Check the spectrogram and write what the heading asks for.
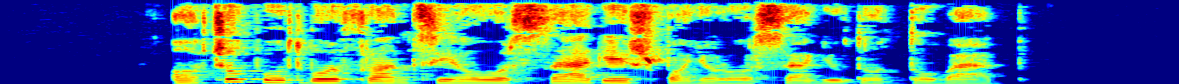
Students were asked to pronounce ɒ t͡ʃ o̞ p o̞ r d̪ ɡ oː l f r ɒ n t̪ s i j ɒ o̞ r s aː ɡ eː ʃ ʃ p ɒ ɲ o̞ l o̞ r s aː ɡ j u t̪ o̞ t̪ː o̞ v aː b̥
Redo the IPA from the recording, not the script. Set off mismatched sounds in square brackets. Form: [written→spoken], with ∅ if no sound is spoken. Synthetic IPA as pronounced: ɒ t͡ʃ o̞ p o̞ r d̪ [ɡ→b] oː l f r ɒ n t̪ s i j ɒ o̞ r s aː ɡ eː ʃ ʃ p ɒ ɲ o̞ l o̞ r s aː ɡ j u t̪ o̞ t̪ː o̞ v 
